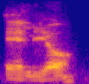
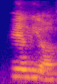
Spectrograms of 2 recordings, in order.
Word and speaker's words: Helio: First and foremost, uh, it's pronounced Elio. Elio, my bad.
